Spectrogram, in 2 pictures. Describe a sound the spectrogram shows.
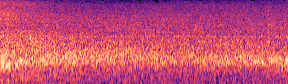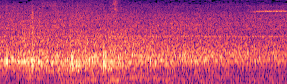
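A car drives past with a rushing hum.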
